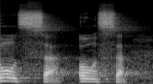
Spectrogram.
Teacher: parte o som sai pelo nariz · esse N, mas não é um som, não é um fonema. Ele, na verdade, indica a nasal do O. Quer dizer que parte do som sai pela sua boca, parte do som sai pelo nariz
